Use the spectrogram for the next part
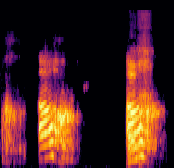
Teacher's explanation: خ जहां से गले से खरखराहट पैदा होती है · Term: खौ का मखरज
